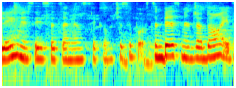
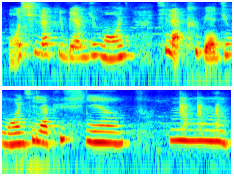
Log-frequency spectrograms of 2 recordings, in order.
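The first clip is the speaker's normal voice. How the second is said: normal talking voice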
